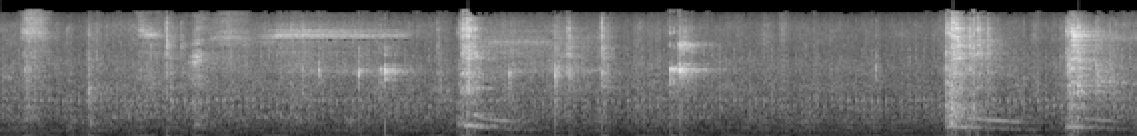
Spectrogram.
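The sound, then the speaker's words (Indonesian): Hammering a nail: several sharp, ringing knocks land at an uneven pace, a few loud strikes among lighter taps, against a steady background hum. “Bagaimana caranya memukul paku?”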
